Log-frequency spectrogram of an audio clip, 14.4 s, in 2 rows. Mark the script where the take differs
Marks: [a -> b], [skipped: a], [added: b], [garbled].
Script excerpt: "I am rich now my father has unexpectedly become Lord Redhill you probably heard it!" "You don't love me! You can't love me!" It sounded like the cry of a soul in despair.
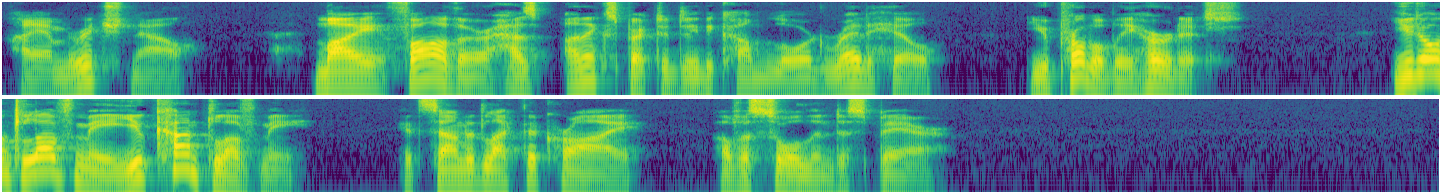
"I am rich now my father has unexpectedly become Lord Redhill you probably heard it!" "You don't love me! You can't love me!" It sounded like the cry of a soul in despair.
